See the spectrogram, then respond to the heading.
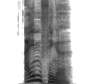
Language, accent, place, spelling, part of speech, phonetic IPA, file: German, Germany, Berlin, einfinge, verb, [ˈaɪ̯nˌfɪŋə], De-einfinge.ogg
- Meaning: first/third-person singular dependent subjunctive II of einfangen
